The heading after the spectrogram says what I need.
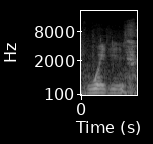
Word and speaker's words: Güell: Park Güell.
